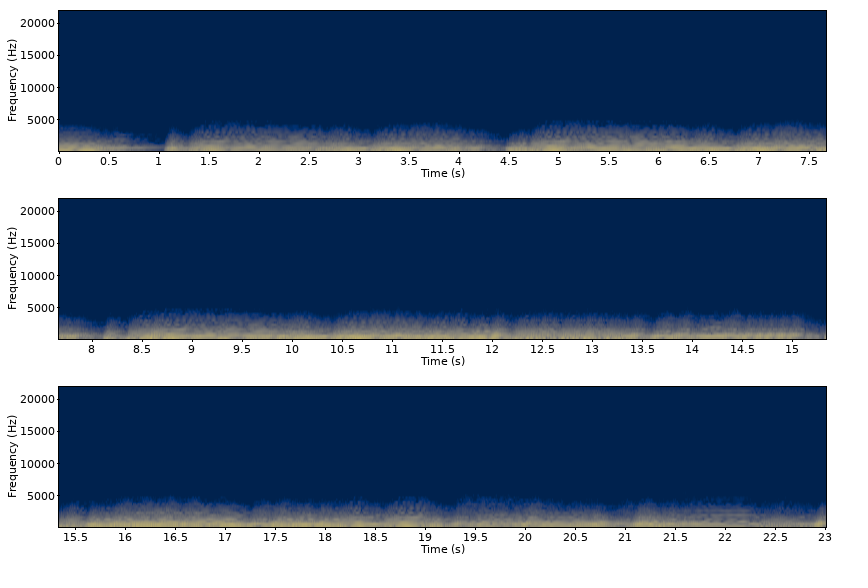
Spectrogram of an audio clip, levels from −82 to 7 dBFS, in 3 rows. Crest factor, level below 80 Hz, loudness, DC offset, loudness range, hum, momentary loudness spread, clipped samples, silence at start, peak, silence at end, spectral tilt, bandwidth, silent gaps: 16 dB; -68 dBFS; -26 LUFS; 0.5%; 5 LU; none; 10 LU; under 0.1%; 0 s; -10 dBFS; 0 s; -10 dB/octave; 4.5 kHz; none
